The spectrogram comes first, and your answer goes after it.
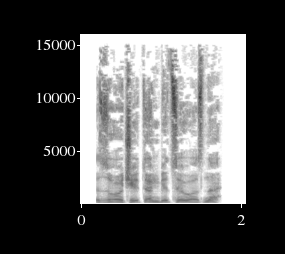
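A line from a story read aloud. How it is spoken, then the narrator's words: Skeptical snort. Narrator (Russian): хмыкнул черноволосый здоровяк, считая это бредом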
